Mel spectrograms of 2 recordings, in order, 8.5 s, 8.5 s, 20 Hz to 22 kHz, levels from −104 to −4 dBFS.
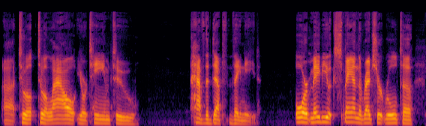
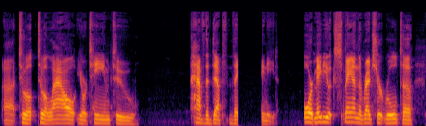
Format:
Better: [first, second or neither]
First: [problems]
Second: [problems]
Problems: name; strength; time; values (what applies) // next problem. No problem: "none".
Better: first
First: none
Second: audio freezing; at 5 s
